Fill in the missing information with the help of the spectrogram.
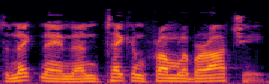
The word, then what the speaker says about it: Liberace: It's almost the Italian pronunciation. In Italian, you roll the R a little bit. You say Liberace. – Liberace.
